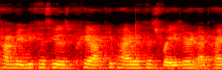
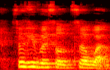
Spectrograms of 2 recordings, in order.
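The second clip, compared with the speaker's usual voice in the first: louder, heated angry retort; steaming; 3 semitones higher, 7 dB louder than usual. A narrator's reading. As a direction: fire back, barely holding the anger. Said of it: "Guitar was steaming".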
